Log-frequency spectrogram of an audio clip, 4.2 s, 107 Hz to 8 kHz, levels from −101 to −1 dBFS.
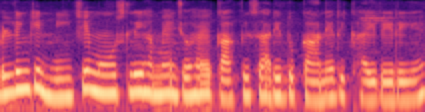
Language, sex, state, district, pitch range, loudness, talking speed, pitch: Hindi, female, Chhattisgarh, Korba, 190-225 Hz, -15 LUFS, 200 wpm, 205 Hz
